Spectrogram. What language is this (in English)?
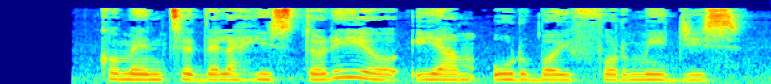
Esperanto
